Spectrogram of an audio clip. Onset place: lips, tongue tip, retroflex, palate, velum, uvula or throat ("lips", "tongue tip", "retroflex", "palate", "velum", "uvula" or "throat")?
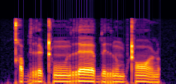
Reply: uvula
